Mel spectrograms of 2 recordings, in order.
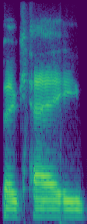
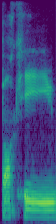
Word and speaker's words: bokeh: blur in the background bokeh b o k e h and there's a number of different ways pronouncing it bouquet bucky whatever you want to call it i call it bokeh and and yeah so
